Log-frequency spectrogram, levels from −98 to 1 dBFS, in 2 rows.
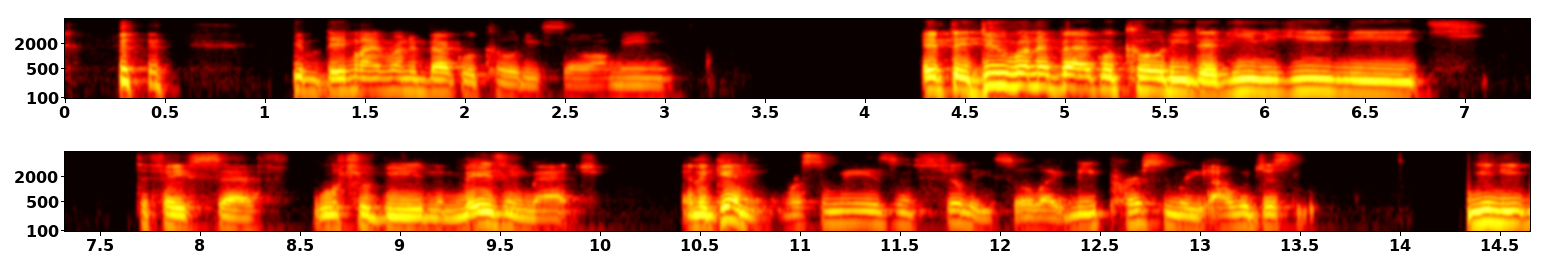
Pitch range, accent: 115-140 Hz, American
